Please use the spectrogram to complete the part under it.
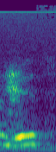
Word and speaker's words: Ruth: Rebecca Ruth Schaefer. – And spell it, please. – The whole name, R-E-B-E-C-C-A, Ruth, R-U-T-H, Schaefer, S-C-H-A-E-F-E-R.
